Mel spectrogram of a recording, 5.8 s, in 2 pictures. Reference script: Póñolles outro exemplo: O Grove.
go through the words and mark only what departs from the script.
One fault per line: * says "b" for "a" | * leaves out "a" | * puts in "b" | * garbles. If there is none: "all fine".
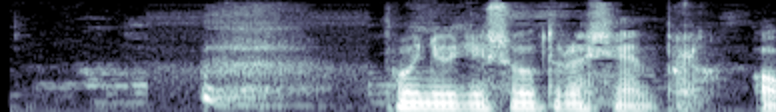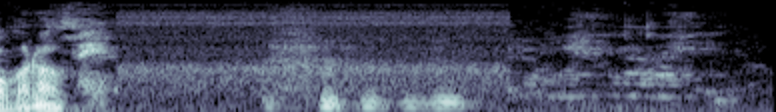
all fine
